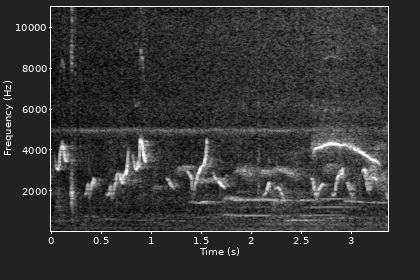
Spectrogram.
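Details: Caged Chinese hwamei offered for sale, said to have a very good voice and sing very evenly; clear whistled phrases with rising and falling slurs in quick succession, plus a steady higher whistle and faint background hum.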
